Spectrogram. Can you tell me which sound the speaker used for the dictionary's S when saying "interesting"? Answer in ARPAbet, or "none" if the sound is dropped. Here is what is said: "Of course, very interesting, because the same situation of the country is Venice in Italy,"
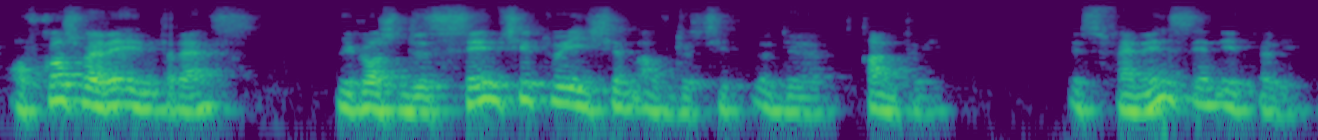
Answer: none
